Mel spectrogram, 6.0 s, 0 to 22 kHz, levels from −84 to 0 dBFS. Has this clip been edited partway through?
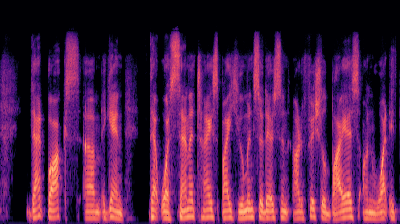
no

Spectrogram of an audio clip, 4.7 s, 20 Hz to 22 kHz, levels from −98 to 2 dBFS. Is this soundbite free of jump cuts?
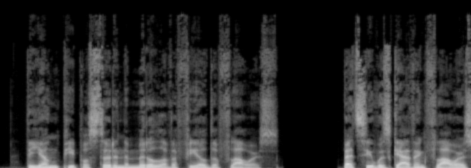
yes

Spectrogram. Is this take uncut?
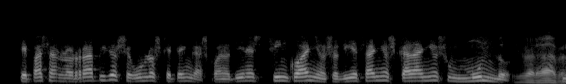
no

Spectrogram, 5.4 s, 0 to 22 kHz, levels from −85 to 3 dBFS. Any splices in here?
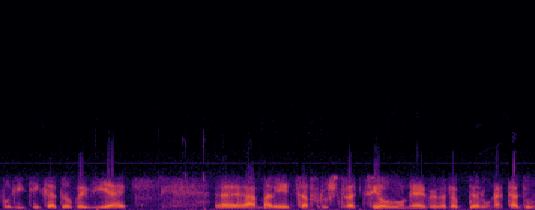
no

